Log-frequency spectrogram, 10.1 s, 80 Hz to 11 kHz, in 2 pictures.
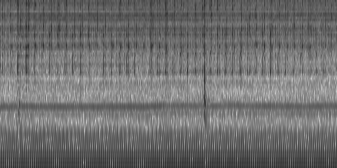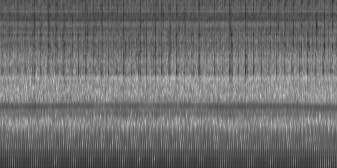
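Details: Toyota MR2 3S-GTE engine at idle with a sharp, regular clicking of about four ticks a second over it; cause unknown.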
